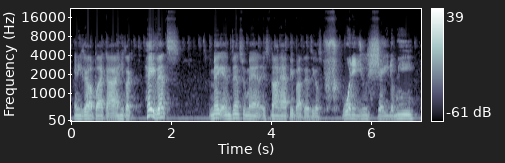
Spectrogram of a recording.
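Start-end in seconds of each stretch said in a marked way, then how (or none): 1.5-2.2 higher retold greeting; mock hailing. Mick Foley greets his boss backstage, mock hailing. 5.4-6.9 slow, put-on boss voice; mock menacing boss. Vince answers Foley's greeting, slow mock menace. Imitating the furious boss replying.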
